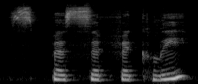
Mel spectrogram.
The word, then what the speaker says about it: specifically: pronounce the letter A but if a word ends in i c a l l y uh most people don't pronounce it um here are some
